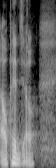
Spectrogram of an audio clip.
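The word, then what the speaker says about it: ἐλπίζω: Elpo or Elpiso. I don't exactly know the pronunciation. I think it's right down here. Elpidzo. Elpido is how you say it.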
